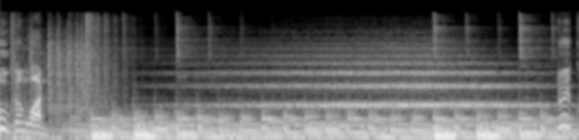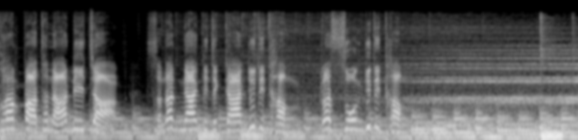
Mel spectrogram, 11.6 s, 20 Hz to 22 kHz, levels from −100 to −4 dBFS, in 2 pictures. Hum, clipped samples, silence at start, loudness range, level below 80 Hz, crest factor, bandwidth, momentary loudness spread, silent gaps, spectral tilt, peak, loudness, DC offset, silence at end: none; under 0.1%; 0 s; 4 LU; -30 dBFS; 16 dB; 15 kHz; 8 LU; none; -7 dB/octave; -2 dBFS; -20 LUFS; under 0.1%; 0 s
